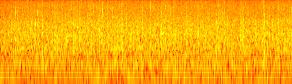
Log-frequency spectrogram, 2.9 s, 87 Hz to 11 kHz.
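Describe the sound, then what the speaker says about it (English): Artificial rain falling inside the Biosphere 2 research facility, a steady dense hiss of water spraying and pattering over vegetation that stays loud and even for the whole stretch, with no voices. "Energy Center, can we please make it rain in the northeast quadrant?"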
